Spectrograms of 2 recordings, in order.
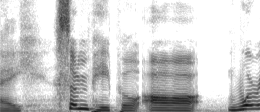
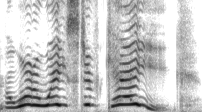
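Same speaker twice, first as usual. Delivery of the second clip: higher, slow, sing-song mock grief; mock lament. Real, not acted. Host mock-mourning the wasted birthday cake, slow and high. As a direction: wail it like a tragedy.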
